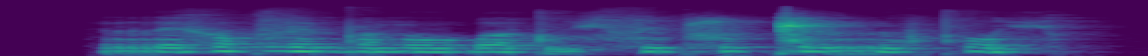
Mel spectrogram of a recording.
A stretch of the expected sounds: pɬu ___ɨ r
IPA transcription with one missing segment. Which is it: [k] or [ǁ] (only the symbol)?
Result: ǁ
